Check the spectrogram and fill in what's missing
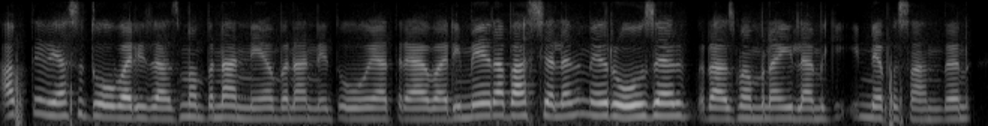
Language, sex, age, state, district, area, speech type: Dogri, female, 18-30, Jammu and Kashmir, Reasi, rural, spontaneous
